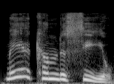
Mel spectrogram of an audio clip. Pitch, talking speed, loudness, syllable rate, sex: 230 Hz, 315 wpm, -15 LUFS, 5.7 syllables/s, male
